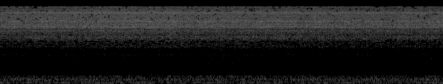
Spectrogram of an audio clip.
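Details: Western diamondback rattlesnake as it kills a mouse almost instantly; a steady, high-pitched hissing buzz runs unbroken through the whole stretch, with no other clear sounds.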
